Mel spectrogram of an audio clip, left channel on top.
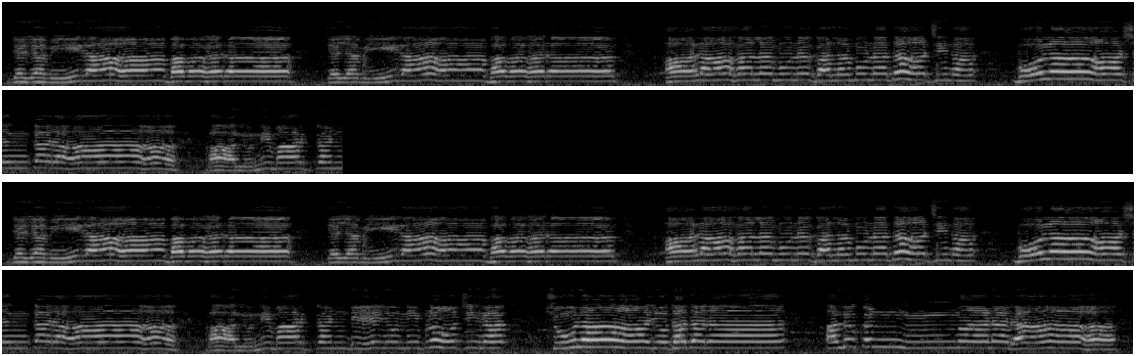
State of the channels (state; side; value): drops out; left; at 14.8 s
